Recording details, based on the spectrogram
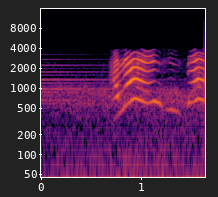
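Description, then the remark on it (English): A voice imitates a doorbell, singing a clear two-note chime with sliding pitch, the second note falling lower, then starting again briefly at the end. “Oh, the doorbell, I wonder who that could be.”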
